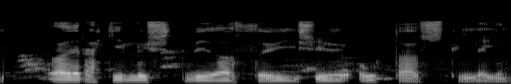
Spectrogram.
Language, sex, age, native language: Icelandic, male, 18-19, Icelandic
